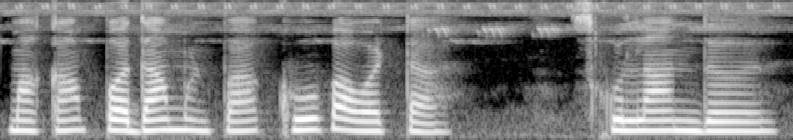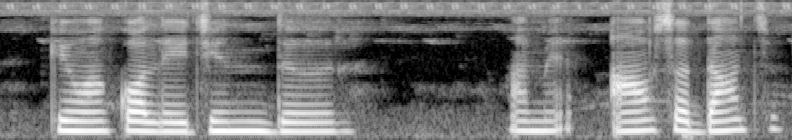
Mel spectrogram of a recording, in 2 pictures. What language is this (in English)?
Konkani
